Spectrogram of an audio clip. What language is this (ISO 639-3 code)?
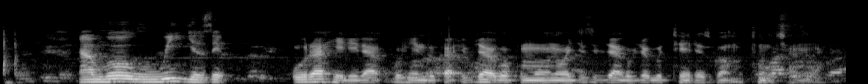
kin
